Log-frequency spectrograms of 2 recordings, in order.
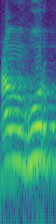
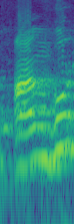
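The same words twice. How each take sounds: First: The first vowel is kept short. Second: The first vowel is drawn out long. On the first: The speaker calls it right. "मतलब अलिफ को खींचकर नहीं पढ़ते" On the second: The speaker calls it wrong. "अंगूर नहीं पढ़ते हम लोग"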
